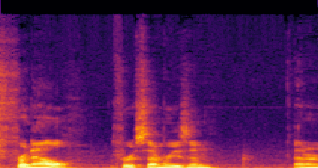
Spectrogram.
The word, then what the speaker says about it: Fresnel: spelled fresnel it's pronounced fresnel for some reason i don't know why maybe it's french or something probably it sounds french um i don't know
